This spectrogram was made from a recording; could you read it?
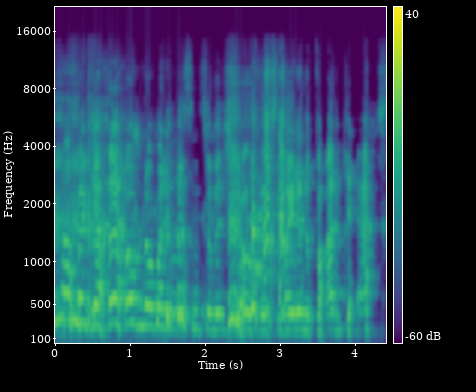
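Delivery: talking through barely held laughter. Reacting to a joke on the podcast, laughing while talking. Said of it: "There's no way I can keep kayfabe".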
